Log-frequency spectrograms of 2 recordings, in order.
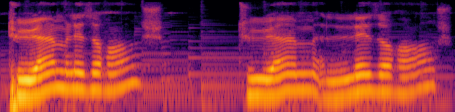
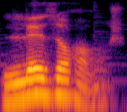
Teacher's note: le S va se connecter avec le O de orange et créer la syllabe orale zo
